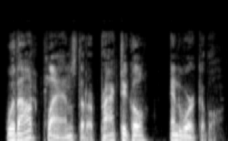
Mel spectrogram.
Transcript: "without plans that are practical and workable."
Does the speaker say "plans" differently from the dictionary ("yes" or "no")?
no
